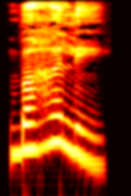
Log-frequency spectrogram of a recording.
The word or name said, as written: ಬಹಲ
